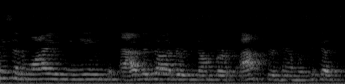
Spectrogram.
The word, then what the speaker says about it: Avogadro: numbers all right so that's again elastic flaw avogadro's law so this is counts it's a media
